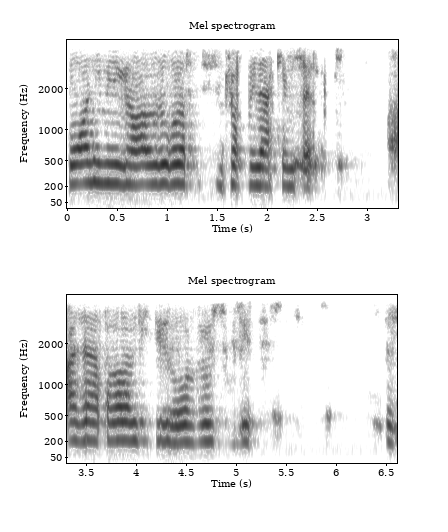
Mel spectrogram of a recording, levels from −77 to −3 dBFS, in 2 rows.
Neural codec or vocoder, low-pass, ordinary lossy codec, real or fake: vocoder, 22.05 kHz, 80 mel bands, HiFi-GAN; 3.6 kHz; AAC, 24 kbps; fake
